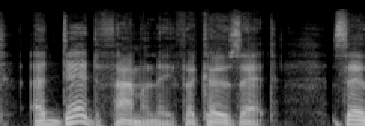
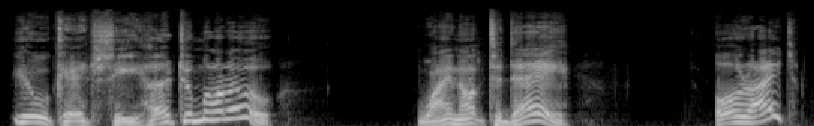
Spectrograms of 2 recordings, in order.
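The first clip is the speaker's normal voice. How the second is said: put-on higher old grandfather voice, tender and teasing; fond old grandfather; 6 semitones higher than usual. A narrator's reading.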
